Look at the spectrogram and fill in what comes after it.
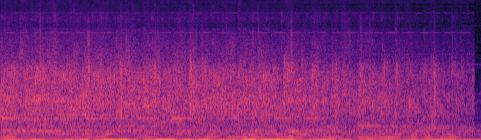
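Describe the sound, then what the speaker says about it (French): Steady, dense applause from an audience at a Cameroonian memorial ceremony honouring Professor Joseph Owona, a continuous wash of clapping over a low constant hum, fairly loud throughout. "je vous prierai une fois de plus d'applaudir pour le professeur Joseph Owona"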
